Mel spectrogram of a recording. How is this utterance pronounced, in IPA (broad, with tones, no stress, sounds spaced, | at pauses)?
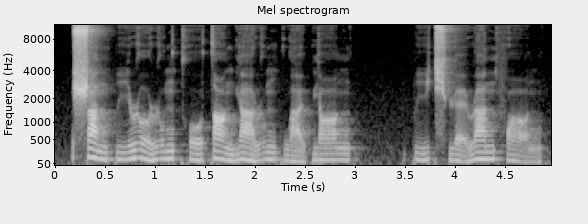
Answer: ʂ a˥˨ n p i˨˦ ɻ ɤ˥˨ ɻ ʊ˦ ŋ t̪ʰ o˨˦ ʊ̯ t̪ ɑ˥˨ ŋ j ä˥˨ ɻ ʊ˦ ŋ k w a̰˨˩ ɪ̯ p j ɑ˦ ŋ | p i˨˦ t͡ɕʰ ɥ ɛ̰˨˩ ɻ a˦ n f ɑ̰˨˩ ŋ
